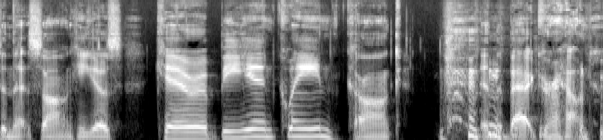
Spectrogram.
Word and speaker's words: Caribbean: and this conch mollusk, the queen conch is in the Caribbean, or is it Caribbean? Because I heard someone say it once. – It's the Caribbean. Yeah, you have to say it like you're about to sing the Billy Ocean song.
